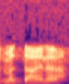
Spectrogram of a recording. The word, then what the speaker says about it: Medina: It is Madina, by the way. Madina. That's like Yeah, that's like it's spelled Bahama here, but it's pronounced Bahama.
